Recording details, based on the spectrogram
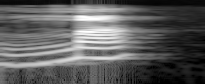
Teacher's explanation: Por ejemplo, cuando nosotros decimos ma, pegamos los labios. No podemos decir ma sin juntar los labios. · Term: bilabial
